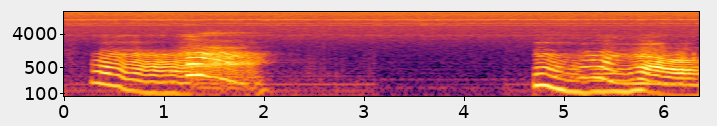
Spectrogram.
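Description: Two long, drawn-out yawns voiced aloud, each a rising and falling moan, separated by a quiet pause with faint background hum.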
